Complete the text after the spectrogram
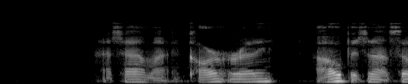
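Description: A young man speaks close to the microphone.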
